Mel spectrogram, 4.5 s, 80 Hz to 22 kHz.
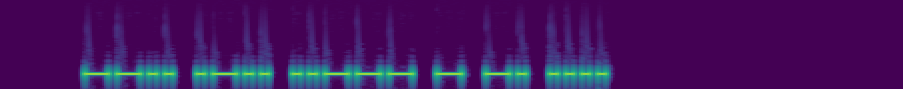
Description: Morse code, heard as a keyed tone, about 30 wpm, 700 Hz. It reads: ZL2TNH
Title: DXCC-100 Call Signs - 6 Characters - Repeated 2x - 30wpm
